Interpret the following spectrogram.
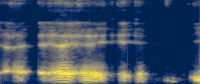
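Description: A man's voice over a video-call link, hesitant and broken by short pauses, likely drawn-out filler sounds between words.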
